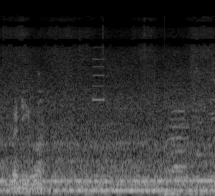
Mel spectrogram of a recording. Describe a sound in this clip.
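A touchscreen kiosk gives a short electronic beep.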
